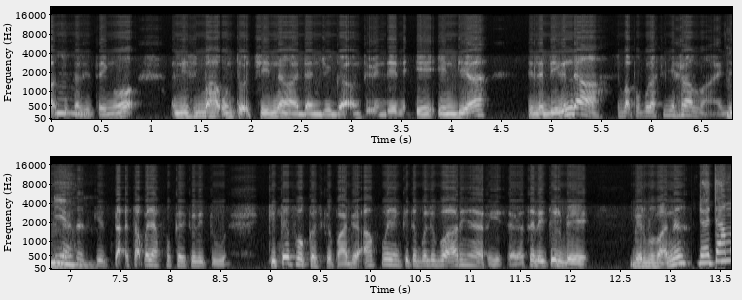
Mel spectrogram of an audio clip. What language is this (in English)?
Malay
